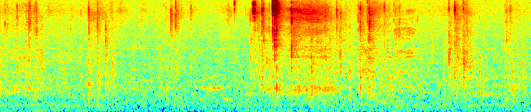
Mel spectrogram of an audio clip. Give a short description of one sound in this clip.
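Stiff plastic pages crackle and rustle as they are turned.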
